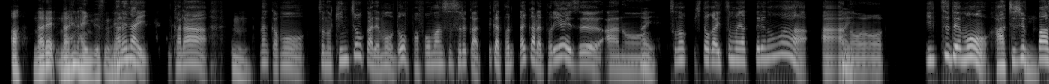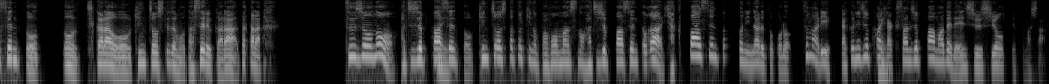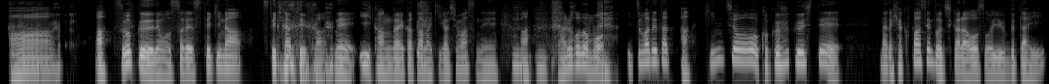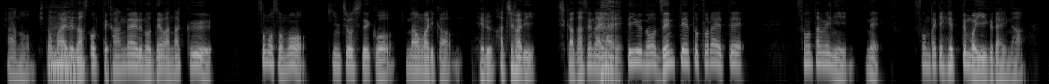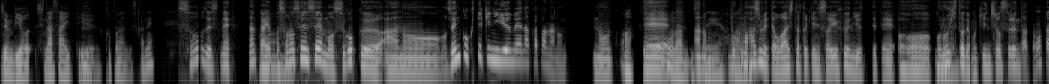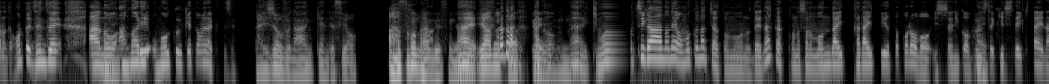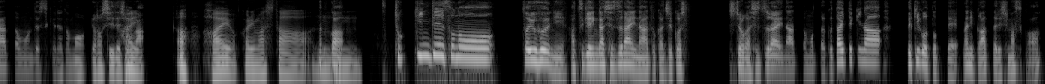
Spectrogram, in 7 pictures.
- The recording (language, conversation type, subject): Japanese, advice, 人前で自分の存在感がないと感じて発言できないとき、どうすればよいですか？
- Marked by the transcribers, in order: other background noise; laugh; chuckle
